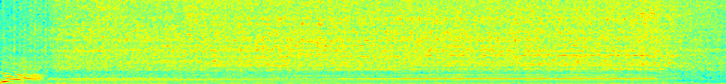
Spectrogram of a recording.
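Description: A two-stroke chainsaw engine running at high revs, dubbed in as a sound effect. It opens with a quick falling swoop, then holds a steady, slightly rising pitch and winds down shortly before the end.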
